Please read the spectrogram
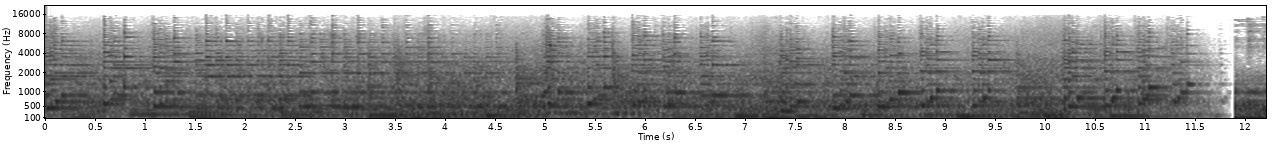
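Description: Folk harp played by hand: a quick run of plucked melody notes over a plucked bass line. It stops abruptly near the end.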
